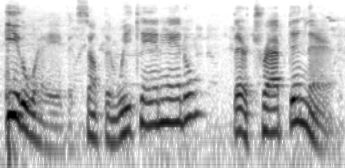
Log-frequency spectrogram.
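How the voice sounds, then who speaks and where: An actor playing a brisk, authoritative American army major with an American accent in an audio drama. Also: male voice, on the high side, huge pitch swings. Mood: firm. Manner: authoritative, terse. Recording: dull lo-fi recording with faint noise.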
